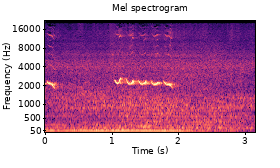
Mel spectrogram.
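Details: Common iora giving one long, high, slightly wavering whistle that holds steady for about a second, over a steady low rumble of background noise.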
